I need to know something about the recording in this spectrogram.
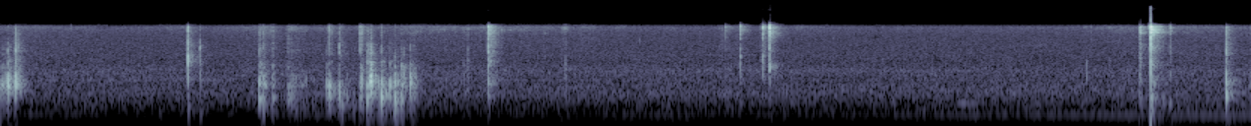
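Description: Small novelty erasers of rubber and plastic clicking and clattering against each other as they are picked up and handled. The sounds come in scattered bits, with a short rattling run about two seconds in and one sharp click near the end.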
